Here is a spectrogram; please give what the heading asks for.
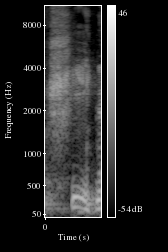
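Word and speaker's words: Shein: know what she or what I didn't even pronounce it is that yeah it's a Sheen are you sure yeah okay so for you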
